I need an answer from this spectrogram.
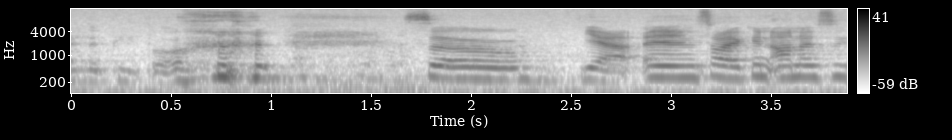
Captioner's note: audience laughter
